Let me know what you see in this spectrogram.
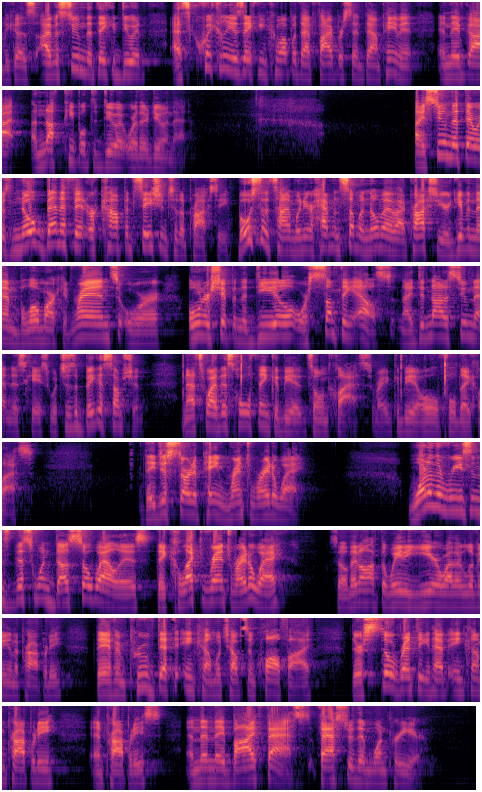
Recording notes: This was a live class recorded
